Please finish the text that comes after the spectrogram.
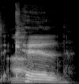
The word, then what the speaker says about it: Köln: Köln, if you want to say it in German. Cologne. It's Köln.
